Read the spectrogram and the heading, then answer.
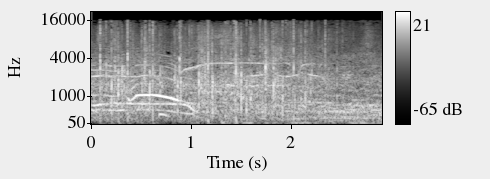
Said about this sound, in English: Let's give all of our fantastic movie veteran artists a round of applause.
